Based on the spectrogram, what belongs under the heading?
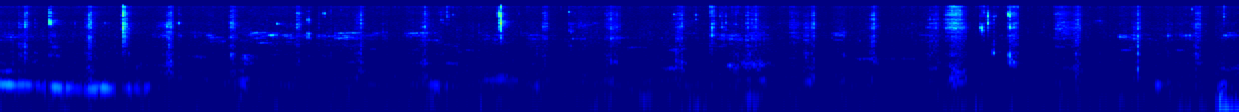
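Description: Faint close-up chewing of fried instant noodles, with small wet mouth clicks scattered irregularly throughout.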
